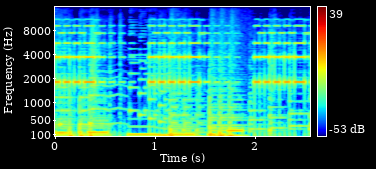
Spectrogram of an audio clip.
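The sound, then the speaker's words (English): A shrill, repeating electronic beeping alarm, like a video game's low-health warning, pulses steadily and loudly over busy game music with no voices. “In this game, when you start running out of health, the game makes sure that you are well aware of this fact by sounding an alarm that veteran players probably still hear in their nightmares.”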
